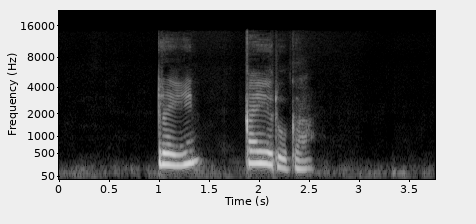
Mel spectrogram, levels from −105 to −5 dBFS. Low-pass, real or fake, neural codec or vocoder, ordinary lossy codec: 14.4 kHz; fake; codec, 32 kHz, 1.9 kbps, SNAC; none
